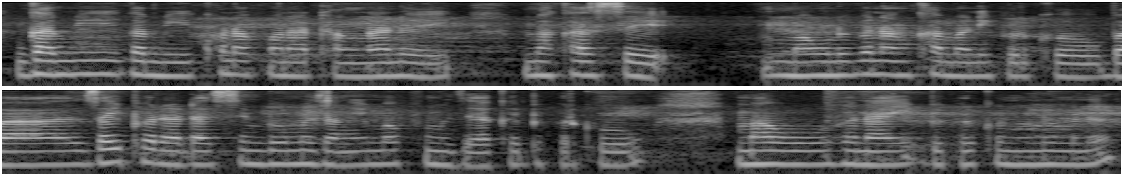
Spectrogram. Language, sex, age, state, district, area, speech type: Bodo, female, 18-30, Assam, Kokrajhar, rural, spontaneous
